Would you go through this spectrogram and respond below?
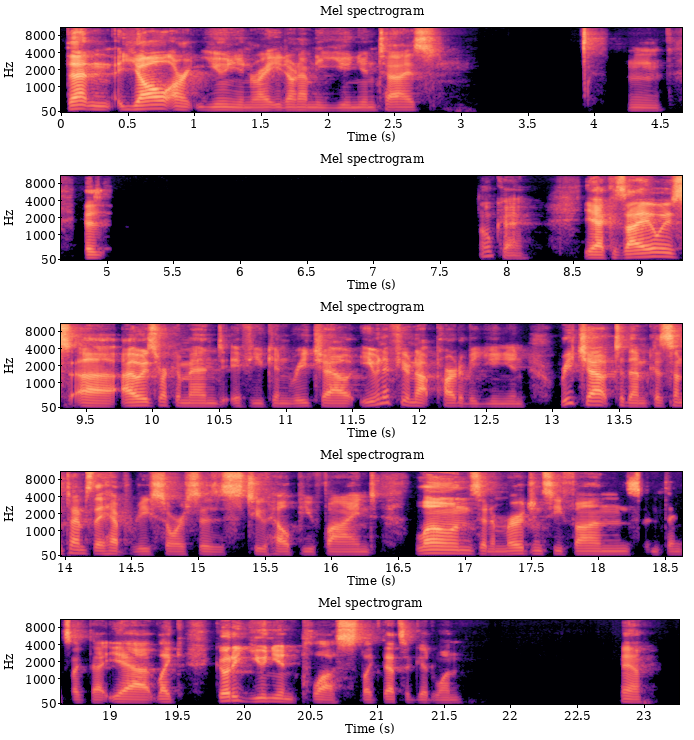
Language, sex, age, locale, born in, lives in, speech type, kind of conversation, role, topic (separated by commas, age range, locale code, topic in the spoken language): English, male, 35-39, en-US, United States, United States, conversation, advice, advisor, How can I manage feeling overwhelmed by financial worries and regain control?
